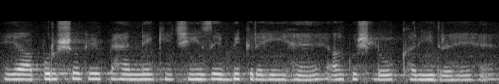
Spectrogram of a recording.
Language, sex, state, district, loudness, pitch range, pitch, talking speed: Hindi, female, Haryana, Jhajjar, -16 LUFS, 220-245 Hz, 235 Hz, 180 wpm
